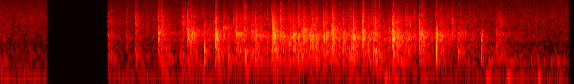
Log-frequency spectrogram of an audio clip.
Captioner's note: applause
